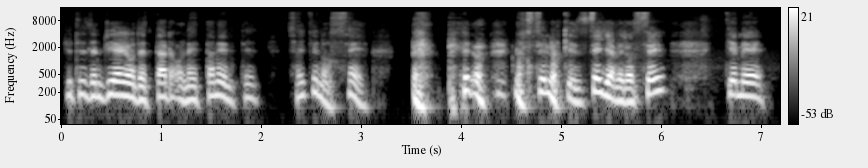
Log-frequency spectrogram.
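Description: A man's voice: a little high, lively intonation, moderate pace, mellow, husky, no echo. A man, co-hosting a podcast and talking through a film in a loose, thoughtful way with many restarts. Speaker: podcast co-host. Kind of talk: casual film discussion.

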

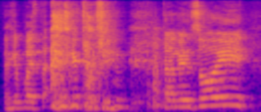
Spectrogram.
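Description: A Mexican man talks in a casual, candid chat with a high, bright voice. He pokes fun at himself as he goes. The room gives his voice a noticeable echo. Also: unhurried, slight background noise. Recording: roomy echo.

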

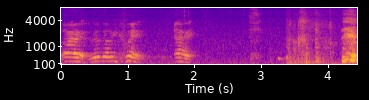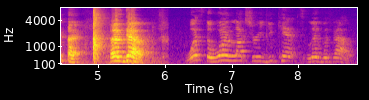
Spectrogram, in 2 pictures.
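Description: A man's voice: high voice, fairly quick, noisy background. A man hosting a podcast, running a casual interview and outro in an upbeat, loose way. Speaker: podcast host. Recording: echoey room, distant mic.

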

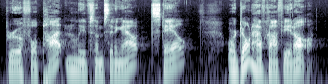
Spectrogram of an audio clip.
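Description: A man's voice: mid-range voice, lively intonation, a little fast, a little mellow, breathy edge. Man reading his essay aloud. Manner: upbeat, conversational reading with asides. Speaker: newsletter writer reading his post. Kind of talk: read-aloud essay narration.

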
